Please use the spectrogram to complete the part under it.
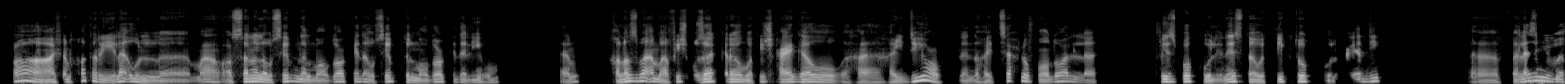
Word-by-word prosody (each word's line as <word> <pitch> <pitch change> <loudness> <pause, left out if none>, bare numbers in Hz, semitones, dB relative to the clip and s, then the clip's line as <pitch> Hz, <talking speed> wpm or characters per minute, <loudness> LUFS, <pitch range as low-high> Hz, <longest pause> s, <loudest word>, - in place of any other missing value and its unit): آه، 160 -12 +5
عشان 105 +2 -1
خاطر 170 0 -2
يلاقوا 110 +5 +2
ال 85 -6 -3
ما 115 +7 -2
هو 110 -3 -5
أصل 110 +6 +3
أنا 140 - +5
لو 105 -6 +4
سيبنا 130 +4 +1
الموضوع 95 +6 -1
كده 125 -2 -2
وسيبت 135 +8 -2
الموضوع 95 +2 0
كده 110 -2 -3
ليهم 100 0 -5 0.6
فاهم؟ - - -4 0.3
خلاص 135 +9 +3
بقى 155 -3 +4
ما 95 -7 +2
فيش 130 +6 -2
مذاكرة 120 +1 +3
وما 105 -4 +1
فيش 120 +7 -3
حاجة 110 +2 +5
وه 100 -3 -1 0.4
هيضيعوا، 105 - +2 0.2
لأنه 95 +1 -6
هيتسحلوا 140 - -1
في - - -15
موضوع 105 +7 0
ال 105 -7 -4 0.7
الfacebook 125 +2 +3 0.2
والinsta 110 +4 +1
والTiktok 125 +7 0
والحاجات 85 +9 -5
دي. 150 +4 -3 0.8
ف - - -10 0.4
فلازم 145 - +3
يبقى 125 -8 0
110 Hz, 155 wpm, -25 LUFS, 100-130 Hz, 0.8 s, آه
